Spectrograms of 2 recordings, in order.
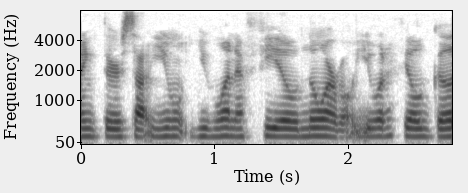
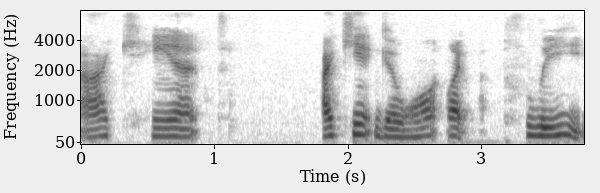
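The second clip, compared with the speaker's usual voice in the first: crying, begging tone, quieter; 5 dB quieter than usual. Retelling praying before the doctor's call: retelling own crying plea. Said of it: "begging God and just, like, really crying out to God".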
